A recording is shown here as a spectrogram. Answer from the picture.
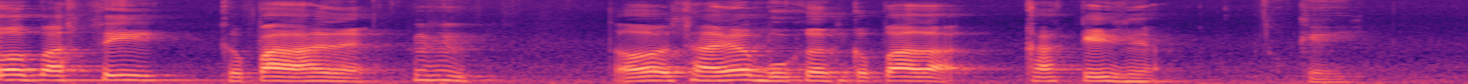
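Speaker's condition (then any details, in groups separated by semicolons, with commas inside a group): Cerebral palsy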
